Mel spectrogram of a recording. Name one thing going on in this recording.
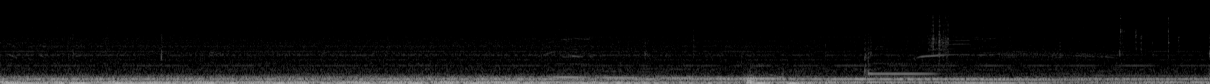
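Aircraft engines hum in a low, steady drone, heard from inside a cabin.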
